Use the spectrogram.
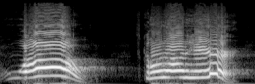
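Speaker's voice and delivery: high, loud, startled shriek of alarm. Retold or imitated. House inspector feeling a rotten deck move, shrieking in alarm. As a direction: yelp it out as the deck gives way under you. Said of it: "And I shrieked".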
